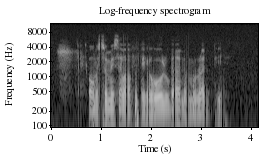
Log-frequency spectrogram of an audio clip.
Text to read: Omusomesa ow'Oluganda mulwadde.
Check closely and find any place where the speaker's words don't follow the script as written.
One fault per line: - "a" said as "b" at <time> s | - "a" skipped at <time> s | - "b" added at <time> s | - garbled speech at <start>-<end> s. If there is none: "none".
- "waffe" added at 1.5 s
